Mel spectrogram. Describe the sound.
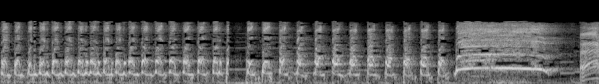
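A chicken gives fast, repeated nasal squawks in a steady pulsing run, then a single long, drawn-out call near the end.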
